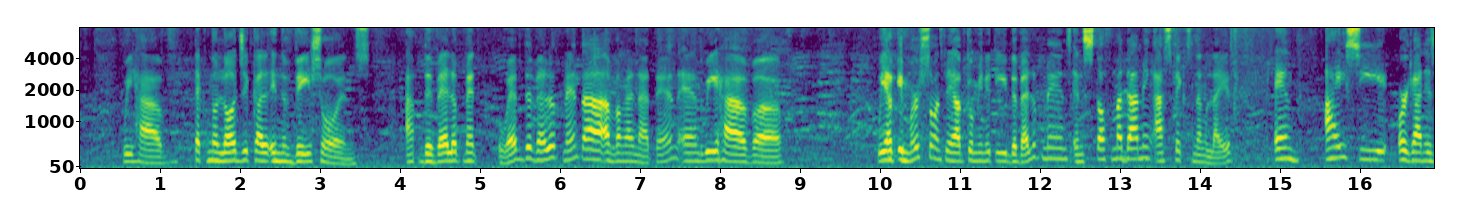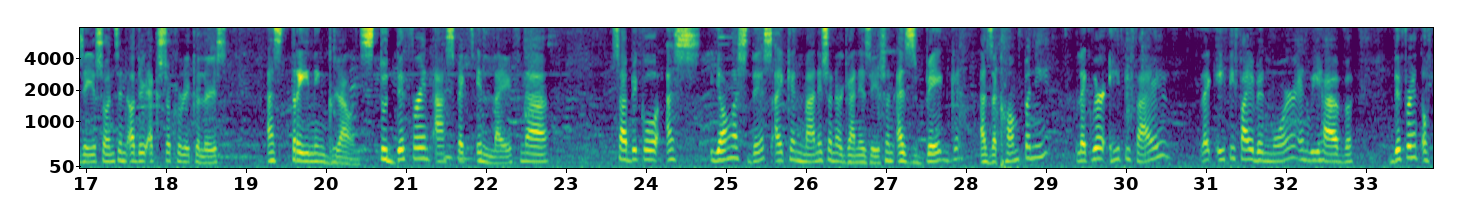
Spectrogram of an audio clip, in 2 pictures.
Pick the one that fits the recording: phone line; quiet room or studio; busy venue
busy venue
